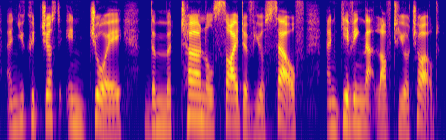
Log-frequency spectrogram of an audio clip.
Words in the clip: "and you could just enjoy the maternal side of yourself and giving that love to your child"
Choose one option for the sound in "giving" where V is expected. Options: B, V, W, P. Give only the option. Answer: V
